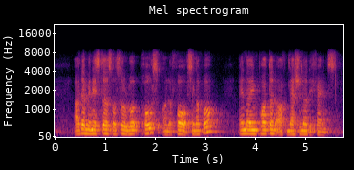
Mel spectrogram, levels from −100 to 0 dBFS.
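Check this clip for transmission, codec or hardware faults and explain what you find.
No transmission, codec or hardware faults.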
